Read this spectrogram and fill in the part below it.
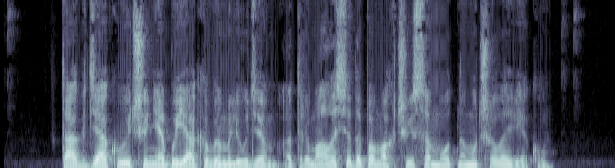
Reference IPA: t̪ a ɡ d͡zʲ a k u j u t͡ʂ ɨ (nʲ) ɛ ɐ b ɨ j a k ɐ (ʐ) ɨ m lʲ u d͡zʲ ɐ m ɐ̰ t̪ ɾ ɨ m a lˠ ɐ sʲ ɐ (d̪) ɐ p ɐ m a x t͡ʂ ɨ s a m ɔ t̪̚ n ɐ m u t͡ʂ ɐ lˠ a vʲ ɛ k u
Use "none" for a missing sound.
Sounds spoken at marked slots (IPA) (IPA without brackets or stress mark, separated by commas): nʲ, v, d̪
